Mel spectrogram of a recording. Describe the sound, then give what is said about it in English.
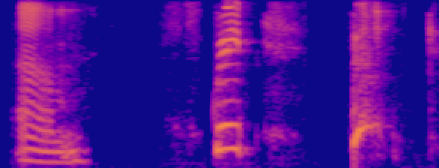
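Two short, sharp sneezes, each a quick voiced burst trailing into breathy noise, following a brief vocal sound at the start. “Bless you. Thank you.”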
